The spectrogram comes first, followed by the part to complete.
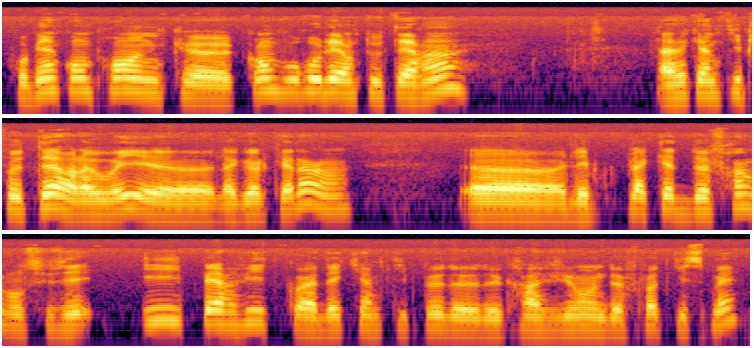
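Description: A man's voice: a little high, a little fast, dark tone, smooth, no room sound. Chatty man outdoors on a clip mic. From France. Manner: chatty, blunt, slangy, full of fillers. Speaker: motorcycle travel vlogger. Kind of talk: casual how-to talk to camera. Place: outdoors on a grassy roadside. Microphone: lapel mic on riding jacket.

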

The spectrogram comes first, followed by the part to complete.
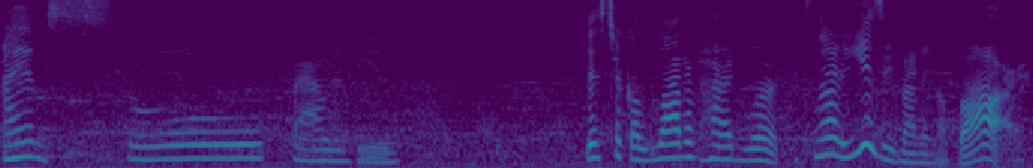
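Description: A woman's voice: a little high, animated, unhurried, a crowd in the background. A woman voicing an affectionate, modest young male bar singer in an intimate ASMR roleplay, sweet-talking and hesitant.

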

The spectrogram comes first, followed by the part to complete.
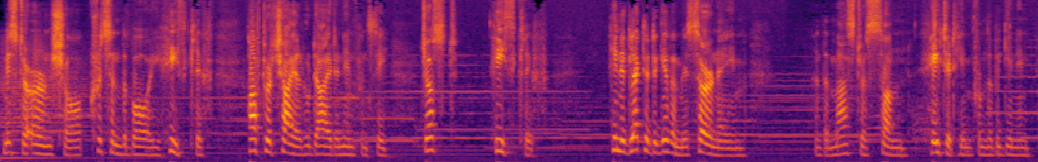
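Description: Earnest housekeeper in a radio play, lowish voice, telling her story, soft music behind. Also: unhurried. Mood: reflective. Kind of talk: radio drama acting and narration.

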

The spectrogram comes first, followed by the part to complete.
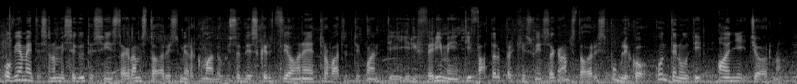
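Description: A man's voice: mid-range voice, quick pace, hardly any pauses, over music. A young man talking to a handheld camera as a travel vlogger, chatty and upbeat, speaking directly to his viewers. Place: mountain outdoors and hotel room. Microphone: handheld camera at arm's length.

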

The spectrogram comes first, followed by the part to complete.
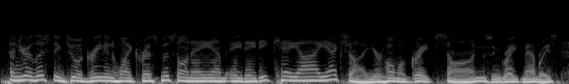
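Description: A man's voice: on the high side, fast, soft background music. A man hosting on the radio, announcing a program in a scripted broadcast style. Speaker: radio station host. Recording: muffled narrow-band AM radio.

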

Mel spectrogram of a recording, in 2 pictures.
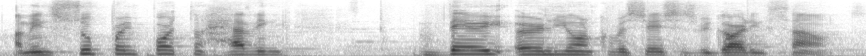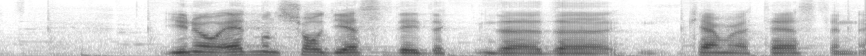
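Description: A man in his thirties from Serbia with a Serbian accent, giving an informal, emphatic talk as a conference speaker. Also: fairly high pitch. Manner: animated, emphatic, rhetorical questions. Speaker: conference speaker on film sound. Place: dim indoor conference room, on stage. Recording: dull lo-fi event recording with music.

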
